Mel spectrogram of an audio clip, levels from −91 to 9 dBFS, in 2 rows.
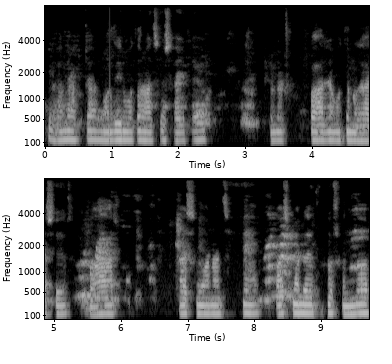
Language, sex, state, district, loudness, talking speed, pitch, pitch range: Bengali, male, West Bengal, Kolkata, -25 LUFS, 105 wpm, 135 Hz, 130-145 Hz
